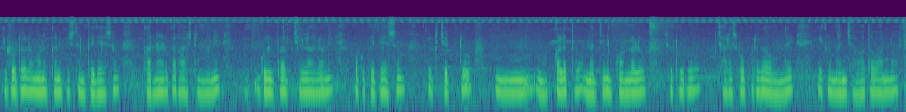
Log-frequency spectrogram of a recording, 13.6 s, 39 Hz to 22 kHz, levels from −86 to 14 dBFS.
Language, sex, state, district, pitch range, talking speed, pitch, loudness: Telugu, male, Karnataka, Gulbarga, 120-135 Hz, 110 wpm, 125 Hz, -20 LUFS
